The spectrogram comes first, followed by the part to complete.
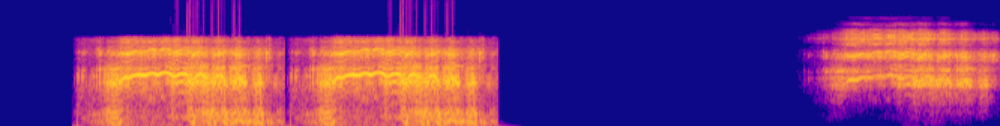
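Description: A pony whinnies twice in long quavering bursts, then gives a shorter, higher whinny after a pause.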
